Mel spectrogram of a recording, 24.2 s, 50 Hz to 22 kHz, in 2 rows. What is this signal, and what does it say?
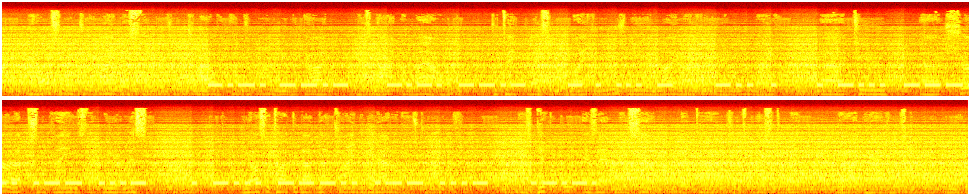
Morse code, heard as a keyed tone, hand-sent with a straight key, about 18 wpm, 520 Hz, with radio static, a narrow filter and room echo. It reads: CQ CQ TEST DE EB8WV EB8WV <AR>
